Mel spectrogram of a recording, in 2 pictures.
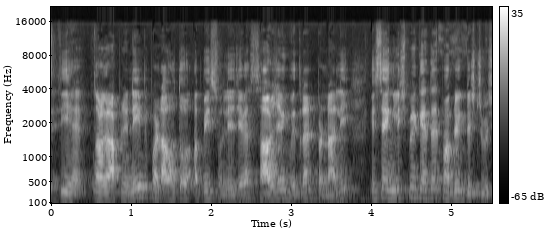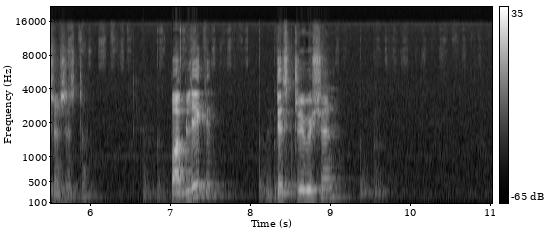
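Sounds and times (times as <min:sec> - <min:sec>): stylus scratching and tapping screen: 0:04.4 - 0:11.0.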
